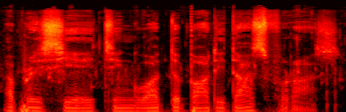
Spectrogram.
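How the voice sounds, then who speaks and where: A man guides a sleep meditation in a very deep, dark, relaxed and creaky voice. He speaks slowly and soothingly, with long gaps between phrases, while faint trickling-water noise runs in the background.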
